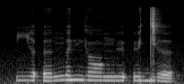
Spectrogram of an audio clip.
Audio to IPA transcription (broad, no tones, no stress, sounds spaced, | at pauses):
ʎ ə ʔ ə ŋ ə nʲ ɔ ŋ ʏ ʔ ʏ dʲ ə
